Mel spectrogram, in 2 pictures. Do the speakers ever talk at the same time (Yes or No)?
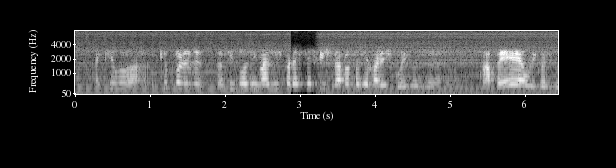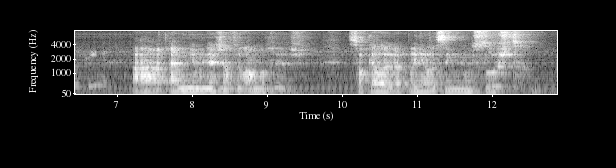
No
